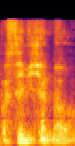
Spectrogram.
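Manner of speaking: put-on otherworldly spirit voice, rough and creaky. Retelling a story where an entity asks if it was called: put-on entity voice. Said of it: "Eu tenho até uma voz para fazer isso, que fala assim".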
